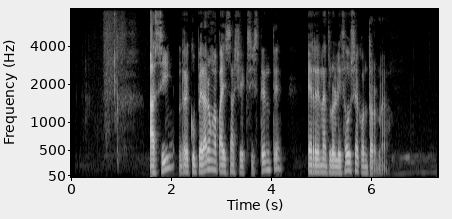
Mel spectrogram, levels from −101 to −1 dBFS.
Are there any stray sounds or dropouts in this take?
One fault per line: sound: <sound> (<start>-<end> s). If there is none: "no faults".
no faults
